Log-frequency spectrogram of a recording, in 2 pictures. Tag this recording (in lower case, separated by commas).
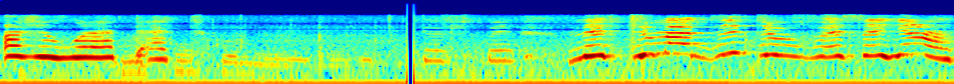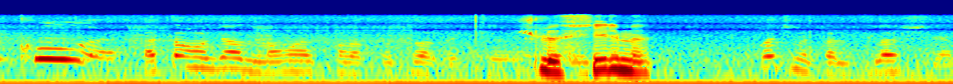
speech, outside, rural or natural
